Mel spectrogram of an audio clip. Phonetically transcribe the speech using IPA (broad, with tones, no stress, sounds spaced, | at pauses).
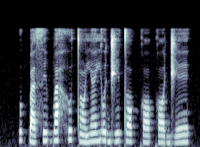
u˧ k͡p a˨ s i˧ b a˦ h u˦˨ t ɔ̃˨ j ɛ̃˨˦ j o˦˨ d͡ʒ i˨˦ t ɔ˧ k ɔ˨ k ɔ˨ d͡ʒ e˨˦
